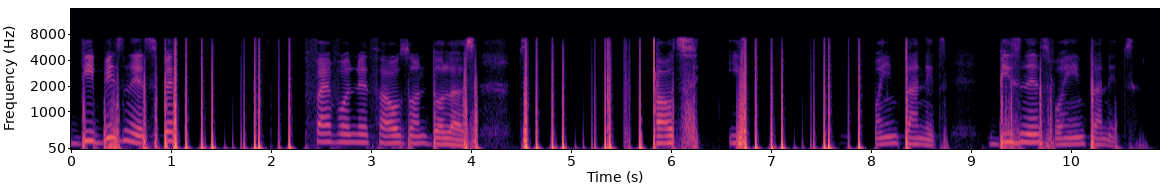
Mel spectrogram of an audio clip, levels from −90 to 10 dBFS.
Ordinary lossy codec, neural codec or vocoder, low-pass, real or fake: none; none; 7.2 kHz; real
